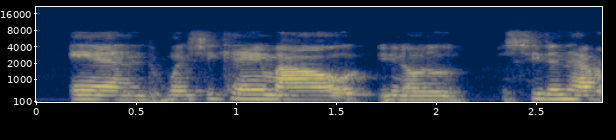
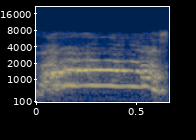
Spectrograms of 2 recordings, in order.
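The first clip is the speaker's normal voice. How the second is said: mock scream. Oprah teasing the fans, high mock shriek. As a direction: echo the fans' scream in fun. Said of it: "So she started screaming".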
